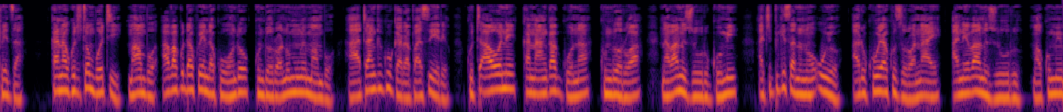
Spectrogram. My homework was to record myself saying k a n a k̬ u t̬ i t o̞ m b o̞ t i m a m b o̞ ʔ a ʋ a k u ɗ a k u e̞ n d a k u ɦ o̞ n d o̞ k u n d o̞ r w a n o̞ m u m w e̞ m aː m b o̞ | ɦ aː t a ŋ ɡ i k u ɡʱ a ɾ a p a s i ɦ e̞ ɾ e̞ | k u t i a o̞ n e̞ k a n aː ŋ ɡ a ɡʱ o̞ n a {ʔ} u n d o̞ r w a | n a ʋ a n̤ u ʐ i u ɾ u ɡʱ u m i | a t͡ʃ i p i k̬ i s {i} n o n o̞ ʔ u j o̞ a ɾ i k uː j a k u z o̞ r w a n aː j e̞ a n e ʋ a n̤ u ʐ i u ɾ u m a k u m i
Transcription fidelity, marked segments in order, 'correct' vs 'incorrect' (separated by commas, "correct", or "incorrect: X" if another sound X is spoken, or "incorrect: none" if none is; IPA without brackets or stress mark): incorrect: k, incorrect: a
